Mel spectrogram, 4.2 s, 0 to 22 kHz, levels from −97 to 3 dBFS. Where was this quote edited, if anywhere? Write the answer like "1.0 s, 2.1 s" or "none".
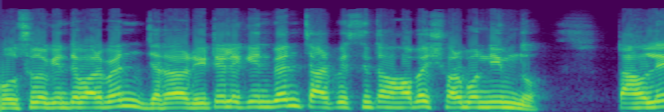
none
